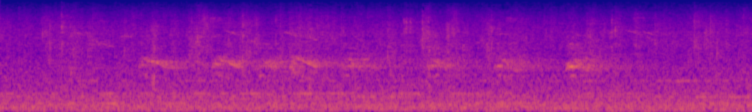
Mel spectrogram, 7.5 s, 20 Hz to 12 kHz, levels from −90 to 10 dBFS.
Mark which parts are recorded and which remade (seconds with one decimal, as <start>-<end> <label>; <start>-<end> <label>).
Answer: 0.0-0.9 remade; 0.9-2.6 recorded; 2.6-7.5 remade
